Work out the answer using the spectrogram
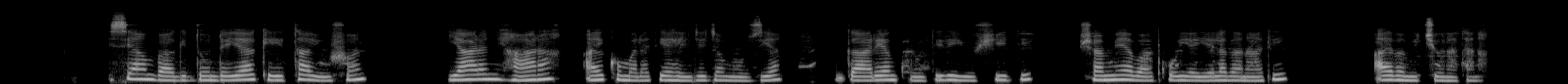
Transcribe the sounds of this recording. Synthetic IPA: ʔɪsːɪɐmbaːɡɪd̪ːɔnd̪ɛʔɪjaːke̞ːt̪ːaːjuːʃʊwɐn | jaːɾɐnːɪɦaːɾɐ | ʔɐjkːɔmɐlɐt̪ɪjɐhɛld͡ʒɛd͡ʒɐmuːzɪjɐ | ɡaːɾɪjɐnkʰʊnt̪ːɪd̪ɪjuːʃːiːd̪ːɪ | ʃɐmːɪjɐbaːkʰːɔjjɐjɛlɐɡɐnaːt̪ɪ | ʔɐjbɐmɪt͡ʃːɪjɔnɐt̪ʰɐnɐ

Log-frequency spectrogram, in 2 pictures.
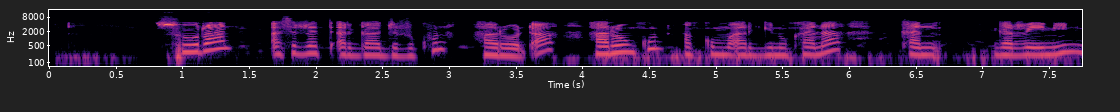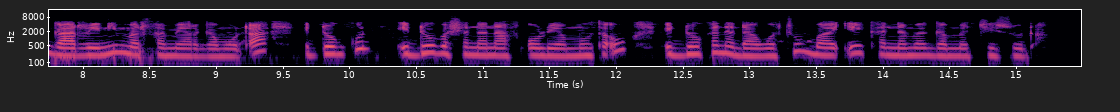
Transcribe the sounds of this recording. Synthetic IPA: suːɾaːn | ʔɐsɪrːɐt̪ːɪɐɾɡaːd͡ʒɪrːʊkʰʊn | hɐɾo̞ːᶑɐhɐɾo̞ːŋkʊnɐkːʊmɐɐɾɡɪnʊkʰɐnaːkʰɐnɡɐrːe̞ːniːŋɡaːrːeːniːnmɐɾfɐmeːɐɾɡɐmuːᶑɐʔɪd̪ːo̞ːŋkʊn | ɪd̪ːo̞ːbɐʃɐnɐnaːfoːlʊjɐmːo̞ːt̪ɐʔʊɪd̪ːo̞ːkɐnɐd̪aːwːɐt͡ʃːuːnbaːjʔe̞ːkɐnːɐmɐɡɐmːɐt͡ʃːiːsuːᶑɐ̥

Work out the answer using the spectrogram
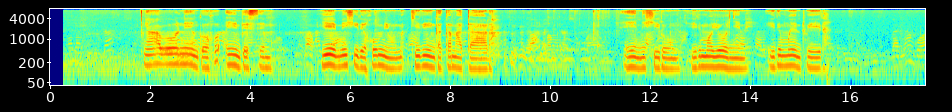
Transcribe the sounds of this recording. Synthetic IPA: ɲaβoneːŋɡoxoimbe̞semo | jemixiɾe̞xumjumakiɾiːŋɡakamatala | jemixiɾomoiɾimojoɲineiɾimweːntweːɾa

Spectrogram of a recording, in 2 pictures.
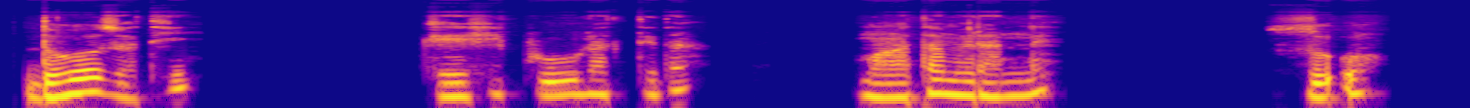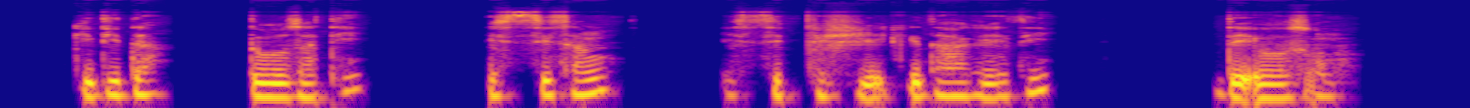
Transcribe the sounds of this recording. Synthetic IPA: d̪o̞ːzɐt̪ʰɪ | ke̞ːhɪpʰuːlɐt̪ːɪd̪ɐ | maːt̪ɐmɛɾɐnːɛ | z̥ʊʔɔ | ɡ̥ɪd̪ɪd̪ɐ | d̪̥o̞ːzɐt̪ɪ | ɪsːɪsɐn | ɪsːɪpʰːɛʃiːkʼːɪd̪aːɡe̞ːt̪ɪ | d̪ɛʔo̞ːsɔ̰nɐ

